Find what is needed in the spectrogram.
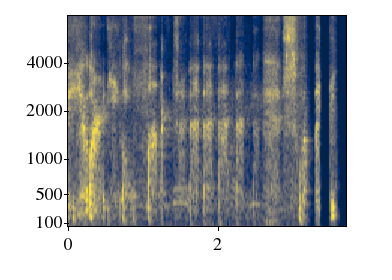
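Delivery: hushed giggling taunt, slowed right down; laughing whisper. Real, not acted. Streamer giggles a whispered taunt at Sweden.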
